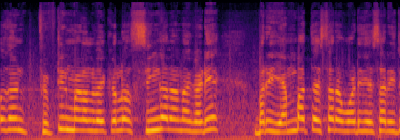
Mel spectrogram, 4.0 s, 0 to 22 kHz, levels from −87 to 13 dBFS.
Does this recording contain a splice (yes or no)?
no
